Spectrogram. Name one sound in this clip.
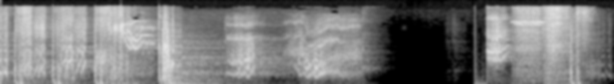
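A desk lamp's springs squeak as the lamp bends and hops.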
